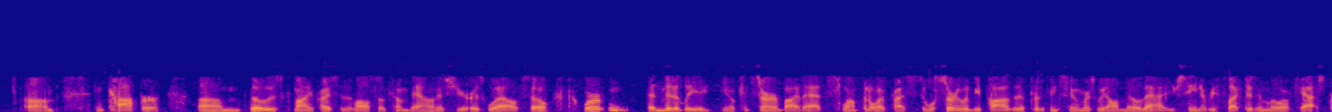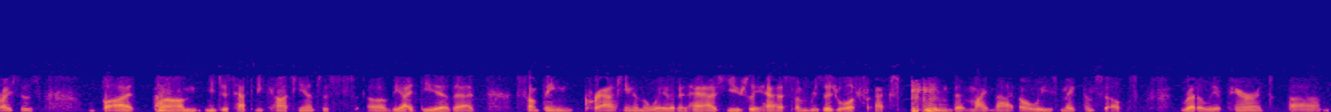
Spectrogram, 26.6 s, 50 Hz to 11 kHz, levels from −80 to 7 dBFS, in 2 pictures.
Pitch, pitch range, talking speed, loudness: 95 Hz, 90-105 Hz, 185 wpm, -24 LUFS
